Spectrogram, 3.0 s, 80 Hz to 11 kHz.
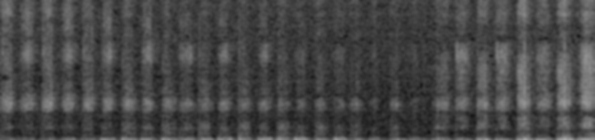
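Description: A floss string is rapidly rubbed and scratched across the edge of a solid wooden spoon handle. It makes a low, rumbling, buzzy friction sound with a steady hum around 113 Hz, broken by quick repeated scratchy strokes and faint bright ticks. The strokes grow louder and harsher toward the end.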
